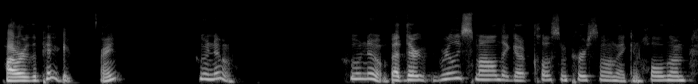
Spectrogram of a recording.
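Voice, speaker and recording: A woman's voice: mid-range voice, quick pace, darkish tone, no room sound. Chatty woman telling stories at a talk. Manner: chatty storyteller, laughs often, many fillers. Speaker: therapy animal volunteer giving a club talk. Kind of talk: casual presentation with slides.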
